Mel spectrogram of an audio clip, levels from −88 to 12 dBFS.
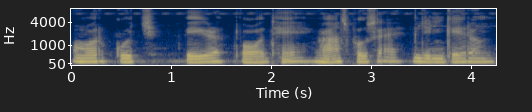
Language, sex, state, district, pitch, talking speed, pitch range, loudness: Hindi, male, Chhattisgarh, Raipur, 130 Hz, 125 wpm, 125-135 Hz, -19 LUFS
